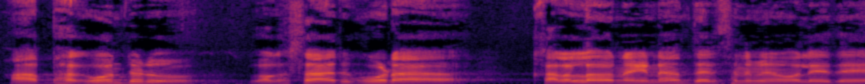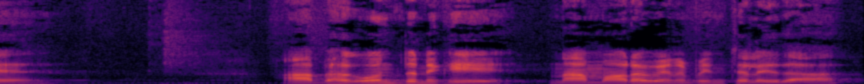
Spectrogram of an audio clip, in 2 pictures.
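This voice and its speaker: A man's voice: fairly high pitch, slow, pauses often, smooth. A man reading the part of a spiritual seeker, asking earnest, plaintive questions. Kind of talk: read spiritual dialogue. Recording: long hall reverb.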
